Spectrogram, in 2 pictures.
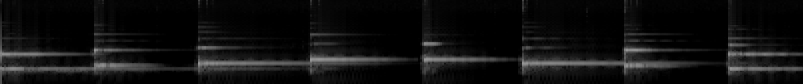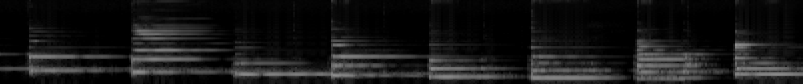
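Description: Guzheng (Chinese zither) strings plucked one note at a time in a beginner's slow practice, about one note a second, each note ringing and dying away. In the second half the notes move lower and ring over one another.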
